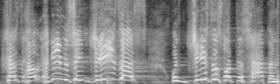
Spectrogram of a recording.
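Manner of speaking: high, challenging disbelief; high, strained outraged question; incredulous players. Retold or imitated. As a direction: press him, aghast. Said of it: "the players are like".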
